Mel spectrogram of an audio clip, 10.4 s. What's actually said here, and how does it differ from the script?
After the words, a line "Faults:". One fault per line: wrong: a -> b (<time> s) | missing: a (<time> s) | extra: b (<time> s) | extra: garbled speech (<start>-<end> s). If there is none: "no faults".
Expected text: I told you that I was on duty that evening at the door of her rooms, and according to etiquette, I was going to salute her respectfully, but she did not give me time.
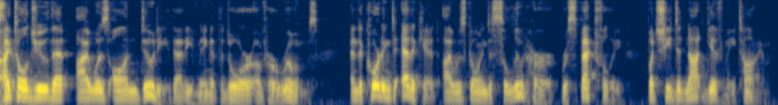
I told you that I was on duty that evening at the door of her rooms, and according to etiquette, I was going to salute her respectfully, but she did not give me time.
Faults:
no faults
